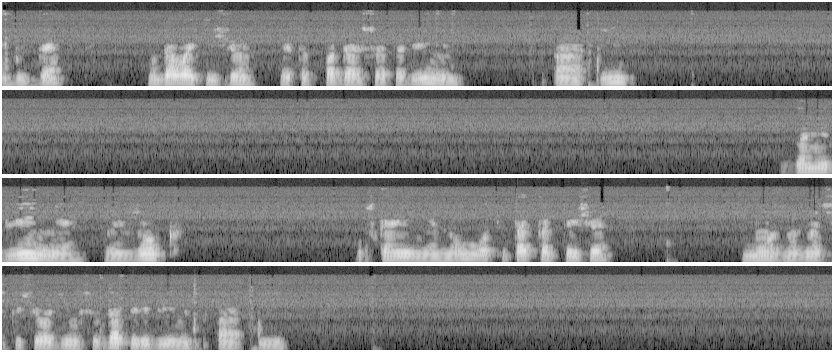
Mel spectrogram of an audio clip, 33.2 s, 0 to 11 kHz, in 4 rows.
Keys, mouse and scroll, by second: 2.3 g, 4.4 click, 5.3 a, 5.9 i, 6.9-23.4 drag, 24.8 g, 25.9 click, 26.8 a, 27.4 i, 28.7-33.2 drag.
